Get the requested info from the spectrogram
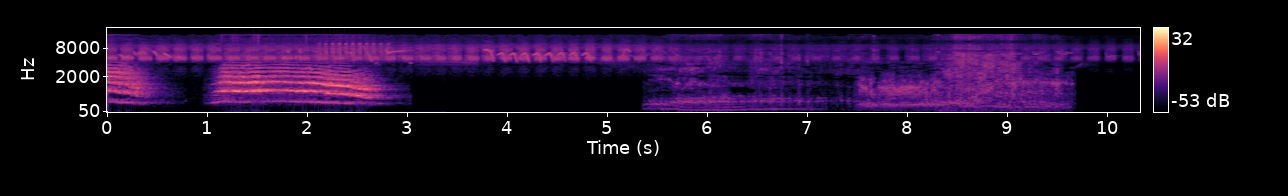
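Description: An elephant trumpeting: one long, loud blare that falls in pitch at its end. After a pause, a dromedary camel calling twice: a low, pitched bellow, then a rougher, noisier one.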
